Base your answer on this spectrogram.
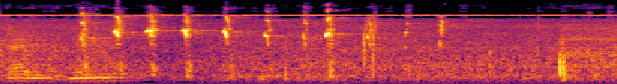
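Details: Baby monkey crying as it begs its mother for milk and is refused; a quick run of short, high, squeaky chirps, about eight within two seconds, over a faint steady hiss.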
